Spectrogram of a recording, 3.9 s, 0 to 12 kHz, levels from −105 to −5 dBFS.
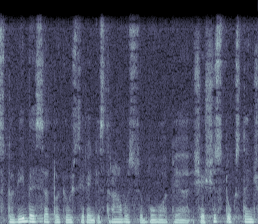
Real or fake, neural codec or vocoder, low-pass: real; none; 10.8 kHz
